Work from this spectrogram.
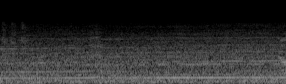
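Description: A car powering through fast turns on the Nürburgring in third gear, heard from inside as a steady, loud engine drone. The pitch holds fairly constant with a thin whine on top, and no one speaks.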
